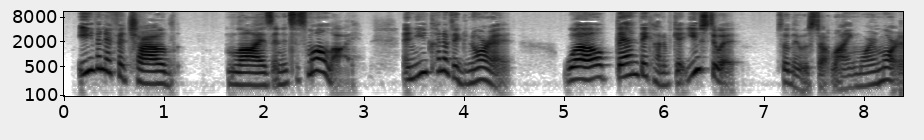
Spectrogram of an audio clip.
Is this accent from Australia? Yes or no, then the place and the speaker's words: no; Negev desert, Southern District, Israel; I grew up in the Negev desert in Israel.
